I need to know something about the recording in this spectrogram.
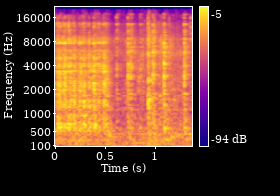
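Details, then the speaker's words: Bicycle rear derailleur after freeing a tight chain link: fast freewheel ticking with a few chain clacks as it drops a cog, the change lagging rather than instant; indexing needs adjustment. "right so it's dropping down but not instantly the mdal so okay Top's okay so right so may what we need to do is adjust the end"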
